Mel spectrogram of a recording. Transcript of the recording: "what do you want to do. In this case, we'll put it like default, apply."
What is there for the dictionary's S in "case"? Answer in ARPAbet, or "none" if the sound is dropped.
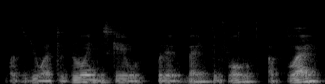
none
